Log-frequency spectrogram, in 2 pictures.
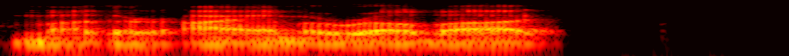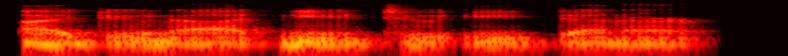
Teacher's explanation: Vocal fry is you're reducing the airflow, right? That's why it's quiet.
